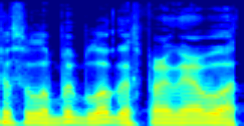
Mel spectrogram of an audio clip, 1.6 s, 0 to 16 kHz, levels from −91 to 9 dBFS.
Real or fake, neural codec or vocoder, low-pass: real; none; 14.4 kHz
